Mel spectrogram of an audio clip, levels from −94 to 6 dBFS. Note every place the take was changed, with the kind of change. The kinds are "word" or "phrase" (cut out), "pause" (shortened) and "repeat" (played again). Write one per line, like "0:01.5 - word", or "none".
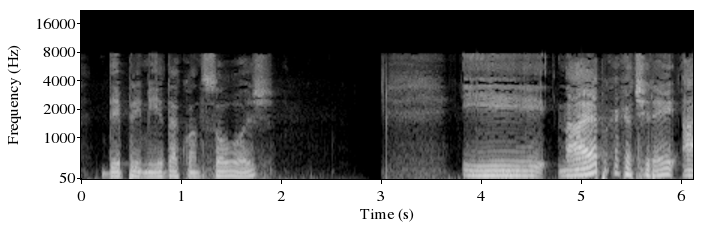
none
